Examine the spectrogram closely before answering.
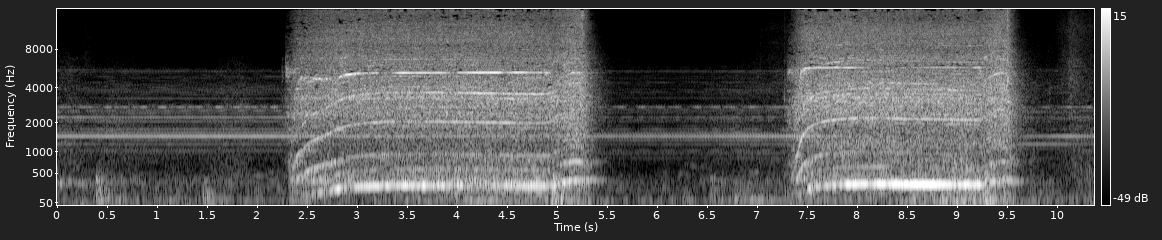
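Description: Cordless drill cutting countersinks in a wooden stretcher bar, recesses for the screw heads. It runs twice, about three seconds and then two seconds: each time the motor quickly winds up in pitch, holds steady while the bit cuts, then stops.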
